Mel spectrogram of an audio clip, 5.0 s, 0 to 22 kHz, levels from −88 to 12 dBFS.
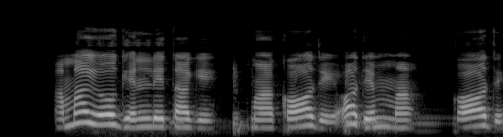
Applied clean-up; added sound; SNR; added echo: neural mask model DeepFilterNet 3.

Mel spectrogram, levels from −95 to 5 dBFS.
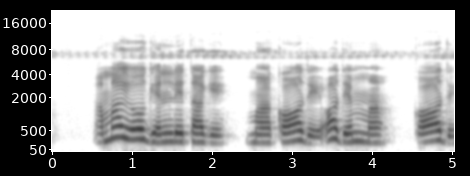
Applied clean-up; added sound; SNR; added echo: none; none; none; none.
